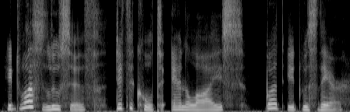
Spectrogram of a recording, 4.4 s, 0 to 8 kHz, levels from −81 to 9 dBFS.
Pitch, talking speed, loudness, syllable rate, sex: 220 Hz, 135 wpm, -22 LUFS, 5.2 syllables/s, female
